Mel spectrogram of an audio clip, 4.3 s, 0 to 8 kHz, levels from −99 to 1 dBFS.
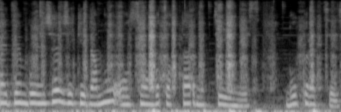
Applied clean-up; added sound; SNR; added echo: none; Dog; 2 dB; none.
